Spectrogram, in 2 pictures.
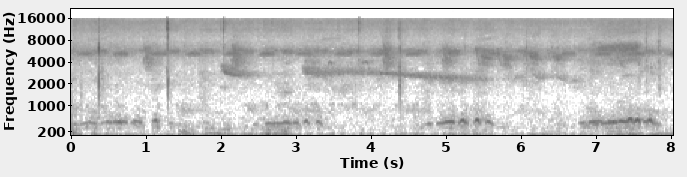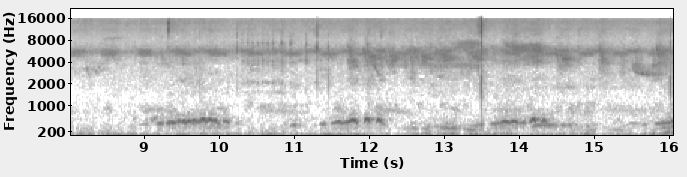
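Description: Faint birdsong: a low call repeated about every two seconds, with a high whistle that glides down about three seconds in and again near the end.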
